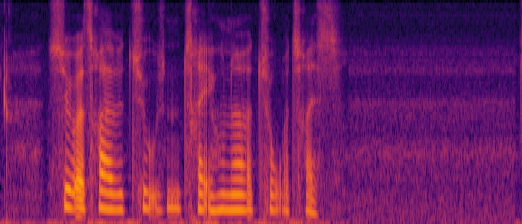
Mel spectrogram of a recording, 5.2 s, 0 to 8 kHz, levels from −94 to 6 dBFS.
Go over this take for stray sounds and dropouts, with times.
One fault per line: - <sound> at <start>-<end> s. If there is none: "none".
none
